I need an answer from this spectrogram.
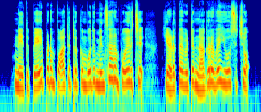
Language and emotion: Tamil, fearful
